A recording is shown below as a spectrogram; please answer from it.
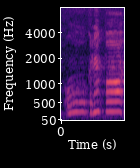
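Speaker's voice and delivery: slow, high "Oh, kenapa?" put to the friend; drawn-out surprised question. Retold or imitated. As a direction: ask it slowly, high and curious. Retold dialogue, friend's reply. (tanya pelan dan tinggi, penasaran)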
